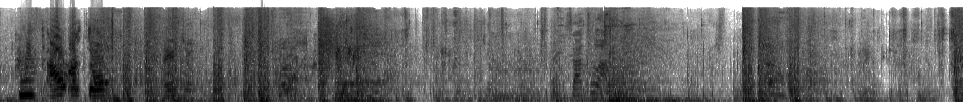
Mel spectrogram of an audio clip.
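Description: A gun fires in quick bursts.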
